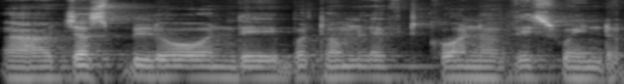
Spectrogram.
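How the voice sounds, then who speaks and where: A man is talking. There is audible room echo. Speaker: game tutorial creator. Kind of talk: tutorial. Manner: hesitant, many fillers.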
